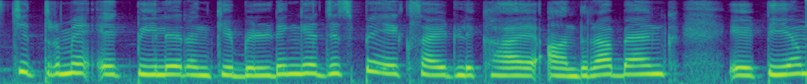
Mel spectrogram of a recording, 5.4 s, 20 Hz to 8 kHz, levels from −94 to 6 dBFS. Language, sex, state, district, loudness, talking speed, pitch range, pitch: Hindi, female, Uttar Pradesh, Lalitpur, -12 LUFS, 200 wpm, 240-280 Hz, 260 Hz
